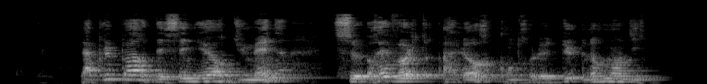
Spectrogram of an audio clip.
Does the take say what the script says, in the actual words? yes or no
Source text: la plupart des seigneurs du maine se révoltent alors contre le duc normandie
yes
